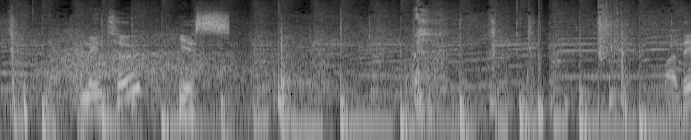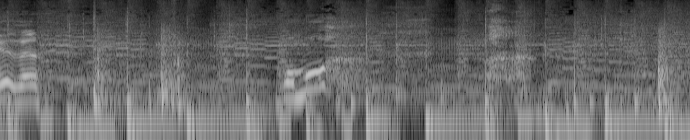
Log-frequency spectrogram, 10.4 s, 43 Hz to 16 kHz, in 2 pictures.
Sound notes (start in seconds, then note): 0.1 laughter; 3.0 grunts; 8.6 sighs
